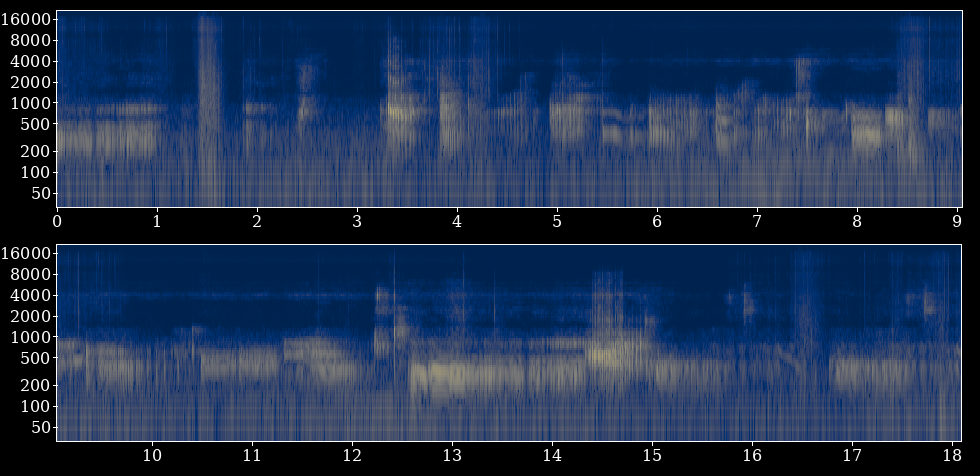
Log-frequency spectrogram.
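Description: A deer's stomach gurgles and rumbles in low, bubbly churning sounds with occasional sharp clicks.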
